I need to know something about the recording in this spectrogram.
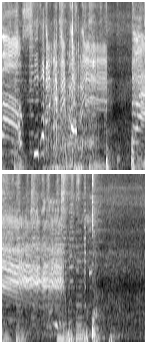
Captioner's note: Orange laugs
